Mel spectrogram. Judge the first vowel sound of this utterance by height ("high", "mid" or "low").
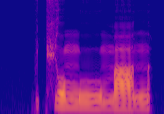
mid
